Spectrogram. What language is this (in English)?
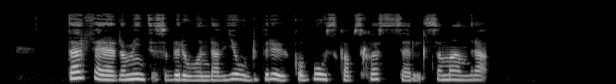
Swedish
